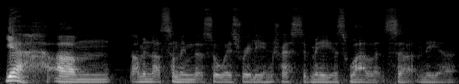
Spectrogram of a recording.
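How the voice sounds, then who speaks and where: A man from Surrey with a Home Counties English accent, interviewing in a halting, diffident way at a literary discussion. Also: lowish voice, level tone, darkish tone, breathy edge. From Surrey, England. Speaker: event interviewer, writer.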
